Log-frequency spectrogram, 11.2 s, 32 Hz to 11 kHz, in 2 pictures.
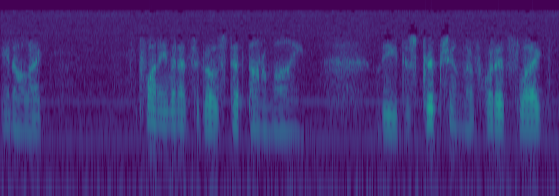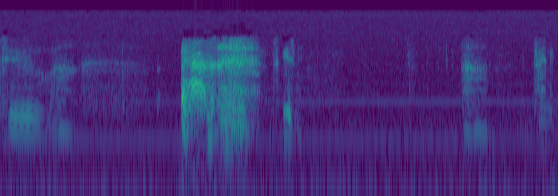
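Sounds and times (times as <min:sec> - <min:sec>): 
steady faint hum: 0:00.0 - 0:11.1
speech: 0:00.1 - 0:00.7, 0:01.4 - 0:03.1, 0:03.8 - 0:06.4, 0:07.4 - 0:08.7, 0:10.2 - 0:11.1
person clearing throat while fighting off a cold: 0:07.4 - 0:08.5.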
